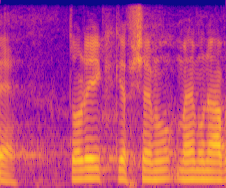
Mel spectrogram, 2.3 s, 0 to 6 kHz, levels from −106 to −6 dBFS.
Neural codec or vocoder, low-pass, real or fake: codec, 16 kHz, 8 kbps, FreqCodec, larger model; 5.4 kHz; fake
